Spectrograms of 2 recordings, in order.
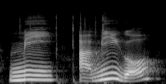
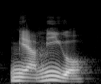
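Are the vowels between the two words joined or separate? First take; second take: separate; joined. First: The i and a are said separately. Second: The i and a blend together. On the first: "en vez de decir" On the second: "Juntamos la I con la A"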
